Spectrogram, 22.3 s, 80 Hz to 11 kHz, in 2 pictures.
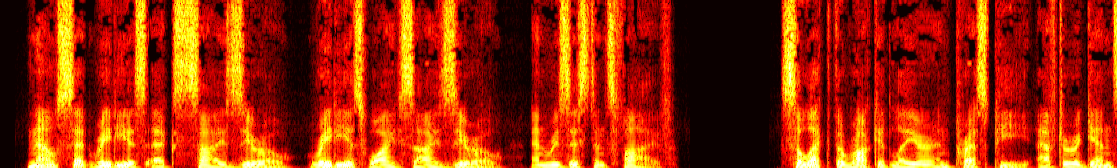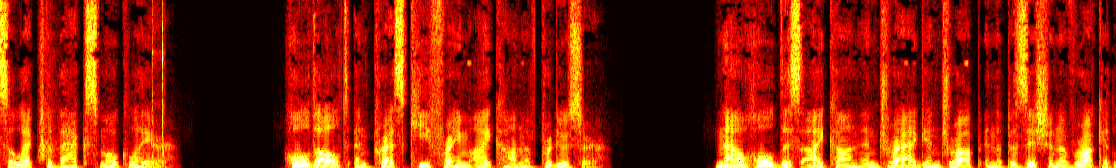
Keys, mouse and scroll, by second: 2.0 click, 9.8 click, 10.1 p, 11.1 click, 15.8-19.7 alt+drag, 20.2-22.3 drag.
